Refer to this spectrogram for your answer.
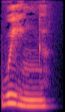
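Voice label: "wing", British English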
